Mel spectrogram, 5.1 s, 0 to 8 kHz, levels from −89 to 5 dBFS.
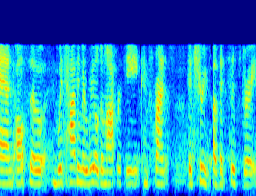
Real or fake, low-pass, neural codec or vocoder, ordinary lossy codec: fake; 7.2 kHz; codec, 16 kHz, 1 kbps, FreqCodec, larger model; AAC, 16 kbps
